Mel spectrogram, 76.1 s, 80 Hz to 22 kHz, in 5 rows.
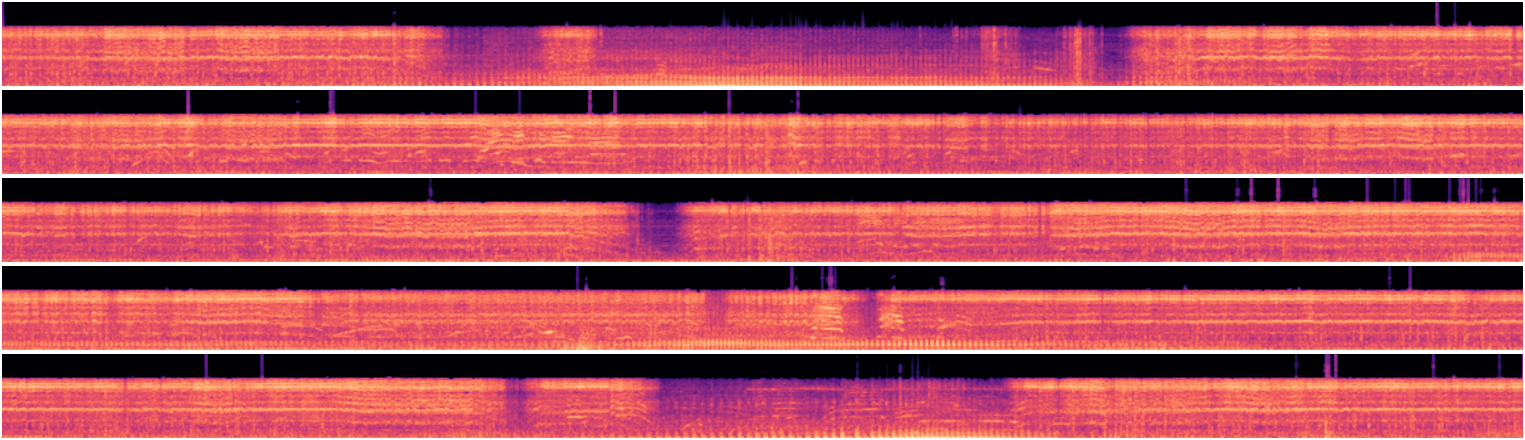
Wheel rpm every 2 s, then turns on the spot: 220, 220, 70, 20, 0, 50, 220, 230, 220, 230, 230, 240, 230, 230, 220, 230, 230, 220, 110, 220, 220, 220, 230, 230, 210, 190, 150, 150, 230, 230, 230, 230, 210, 100, 0, 70, 210, 230.
none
